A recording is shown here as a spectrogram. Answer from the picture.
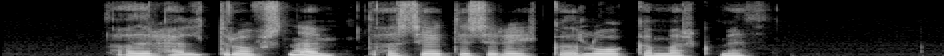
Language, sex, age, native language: Icelandic, female, 20-29, Icelandic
